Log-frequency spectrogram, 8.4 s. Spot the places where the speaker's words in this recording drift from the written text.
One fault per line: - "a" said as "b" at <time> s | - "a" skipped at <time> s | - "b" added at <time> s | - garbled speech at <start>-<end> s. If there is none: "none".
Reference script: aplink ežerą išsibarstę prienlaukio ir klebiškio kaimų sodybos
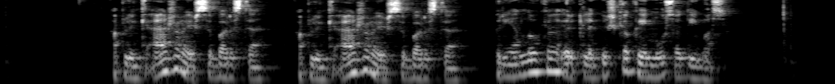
- "aplink ežerą išsibarstę" added at 3.0 s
